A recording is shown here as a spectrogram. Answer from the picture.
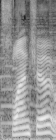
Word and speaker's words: Slàinte: well the concert is called slancha or sha or however you want to pronounce it that is the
